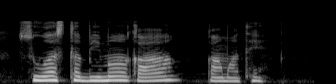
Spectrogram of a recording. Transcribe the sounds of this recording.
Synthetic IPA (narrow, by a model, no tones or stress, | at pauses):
suʋəst̪ʰbimaka | kaːmaːt̪ʰe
